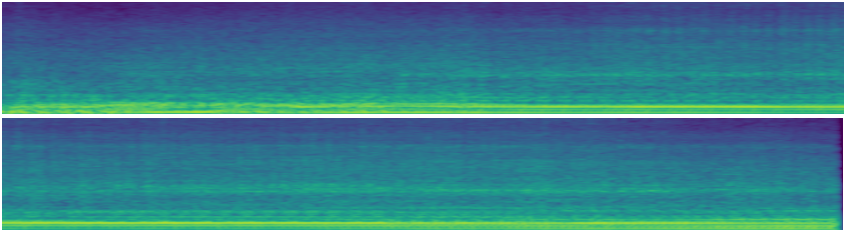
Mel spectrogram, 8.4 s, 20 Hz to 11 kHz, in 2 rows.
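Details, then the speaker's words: M54-swapped BMW E36, jump-started and running without coolant: steady low drone with a rough busy hum at idle; owner suspects a bad bearing in a front engine pulley, not confirmed. "so there she is running um bit noisy at the moment i think one of the pulleys on the front of the motor or something like that has a bad bearing"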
